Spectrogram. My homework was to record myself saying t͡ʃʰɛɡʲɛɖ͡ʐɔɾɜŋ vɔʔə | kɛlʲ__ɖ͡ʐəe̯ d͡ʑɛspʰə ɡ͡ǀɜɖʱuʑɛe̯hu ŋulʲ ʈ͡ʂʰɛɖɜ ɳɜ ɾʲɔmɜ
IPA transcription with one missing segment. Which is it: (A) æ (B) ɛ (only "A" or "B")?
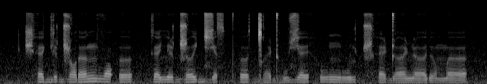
B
